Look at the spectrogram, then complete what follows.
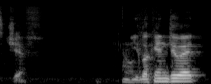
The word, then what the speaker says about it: GIF: is the Canon It Is by Canon it's Jiff this Canon like Canon cameras Canon no no as in like story Canon is that it's Jiff you look into it it's Jeff well it's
